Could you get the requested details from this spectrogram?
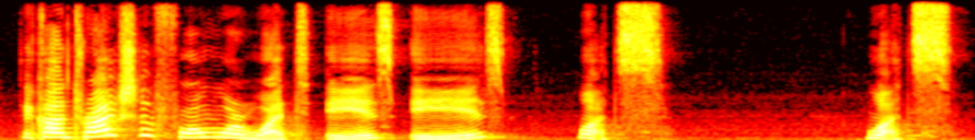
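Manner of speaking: normal talking voice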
